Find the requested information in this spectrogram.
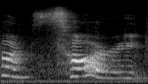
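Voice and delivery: loud, high, drawn-out mock wail; re-enacted distressed cry, loud and slow; retold screaming apology. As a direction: wail the apology, stretched right out. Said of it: "Screaming like".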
